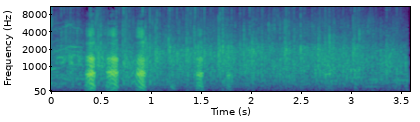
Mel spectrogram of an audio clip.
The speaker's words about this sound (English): Actually, if I'm going to be really honest, I think that comment deserved an even better clap.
